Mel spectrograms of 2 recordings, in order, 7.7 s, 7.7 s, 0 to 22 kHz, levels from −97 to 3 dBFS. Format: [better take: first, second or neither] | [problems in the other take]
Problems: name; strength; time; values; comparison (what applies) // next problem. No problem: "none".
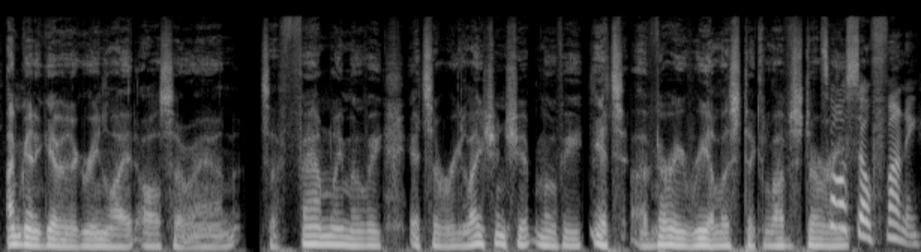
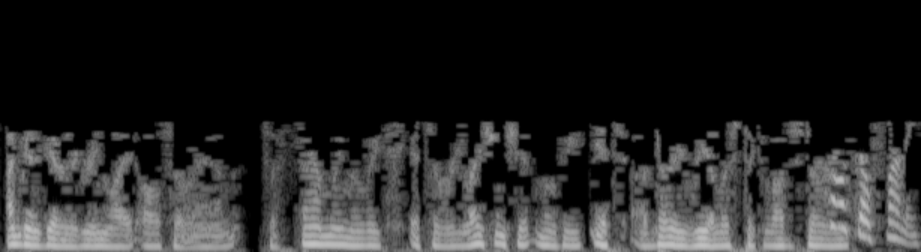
first | garbled, watery; badly; nothing above 3 kHz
